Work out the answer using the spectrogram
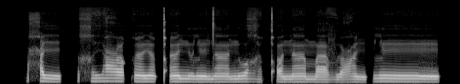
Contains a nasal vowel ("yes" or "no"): yes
